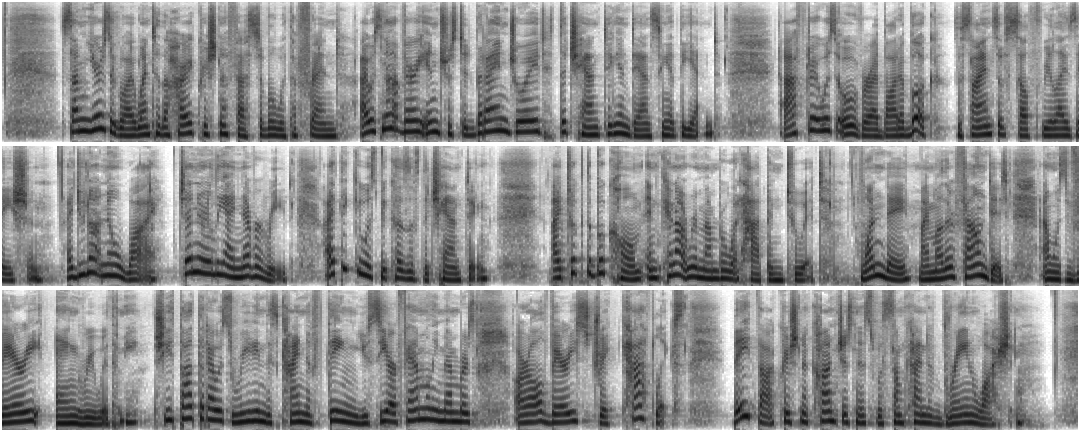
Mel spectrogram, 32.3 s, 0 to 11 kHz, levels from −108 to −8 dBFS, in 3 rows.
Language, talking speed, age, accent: English, 205 wpm, 20-39, American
